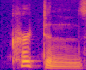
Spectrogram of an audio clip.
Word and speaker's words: curtain: Are there any curtains in your house? Curtains. Curtains. Yes, curtains. Cortinas, querrás decir, ¿no? Yes, curtain. 10, como el número 10, ¿no? Se escribe curtain. Se pronuncia número 10.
